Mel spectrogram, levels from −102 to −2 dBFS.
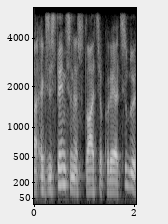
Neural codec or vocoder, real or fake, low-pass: codec, 24 kHz, 6 kbps, HILCodec; fake; 5.4 kHz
